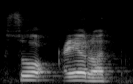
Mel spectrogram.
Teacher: عین حروف حلقے میں سے بھی ہے، حلق سے بھی ادا ہوگا اور یہاں مشدد بھی ہے.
